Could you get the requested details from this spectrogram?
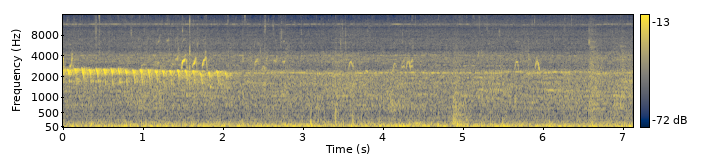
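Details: Australian wood duck duckling in care, 18 days after arriving not long hatched: a rapid, even run of thin, high peeps, about four each second, lasting two seconds, then quiet with a steady low background rumble.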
